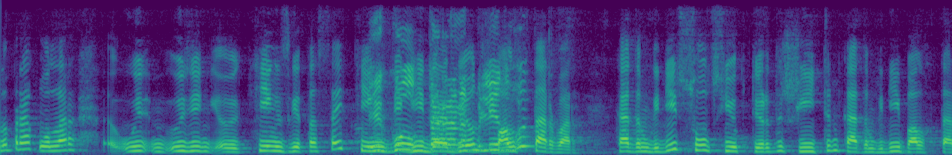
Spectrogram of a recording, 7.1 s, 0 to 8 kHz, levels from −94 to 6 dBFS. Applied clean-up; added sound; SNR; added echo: none; none; none; none.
